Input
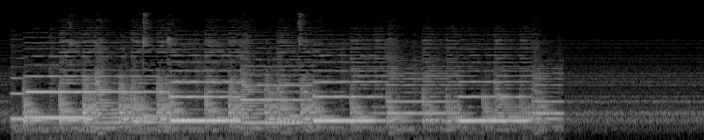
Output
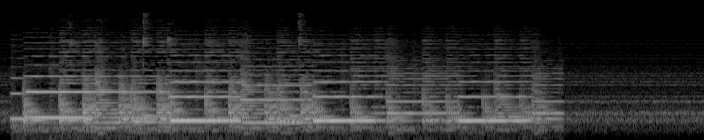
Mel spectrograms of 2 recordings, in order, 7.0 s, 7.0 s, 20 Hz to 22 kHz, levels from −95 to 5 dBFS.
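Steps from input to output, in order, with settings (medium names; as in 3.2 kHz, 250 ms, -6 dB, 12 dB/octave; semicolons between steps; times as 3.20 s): bass shelf 62 Hz -5.5 dB; trim -5 dB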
